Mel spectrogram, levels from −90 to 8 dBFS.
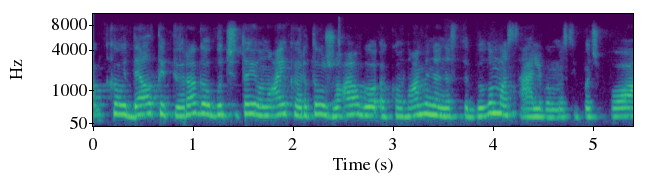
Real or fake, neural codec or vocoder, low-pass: fake; vocoder, 44.1 kHz, 128 mel bands every 512 samples, BigVGAN v2; 9.9 kHz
